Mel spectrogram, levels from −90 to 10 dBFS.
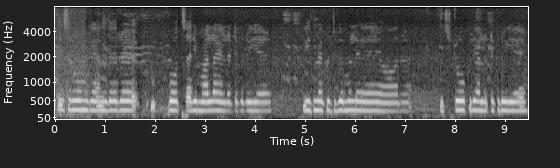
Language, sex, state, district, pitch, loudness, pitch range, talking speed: Hindi, female, Rajasthan, Bikaner, 240 Hz, -13 LUFS, 230-245 Hz, 125 wpm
